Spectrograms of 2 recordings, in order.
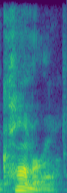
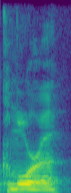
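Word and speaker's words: Commorragh: It's got something that can help them gain ground in Kamara, or Kamora, if you say it wrong.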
